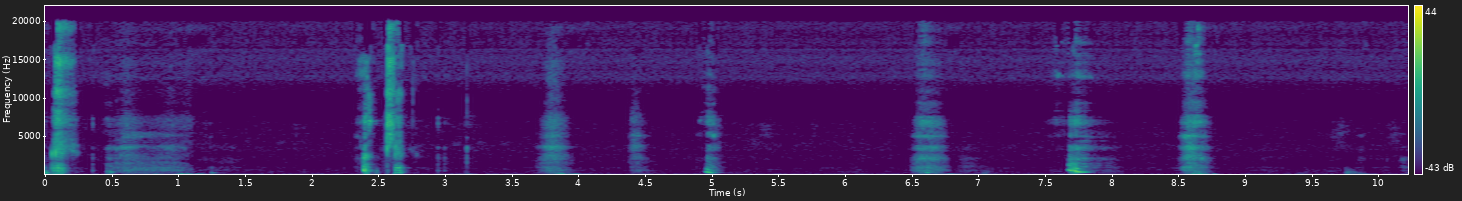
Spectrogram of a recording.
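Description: A run of about eight quiet, quick little sneezes, short sharp bursts a second or so apart, in a quiet room.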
